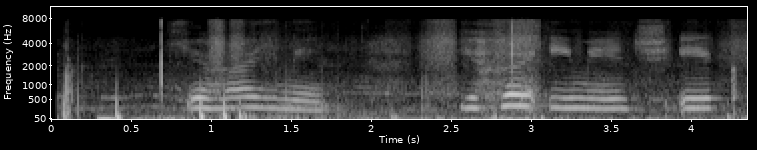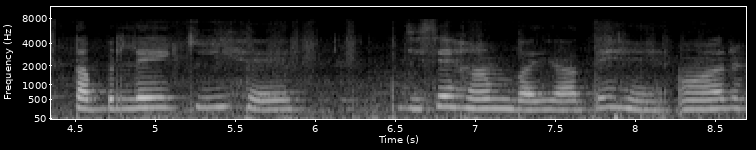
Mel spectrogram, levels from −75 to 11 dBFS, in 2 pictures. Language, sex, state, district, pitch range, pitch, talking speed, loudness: Hindi, male, Madhya Pradesh, Dhar, 240-275 Hz, 255 Hz, 90 wpm, -24 LUFS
